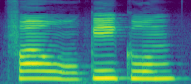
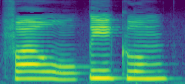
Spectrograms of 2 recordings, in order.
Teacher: Fau sifat lin lentur lemas tidak boleh disentak tidak boleh didengungkan. Fauqikum itu salah yang betul.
